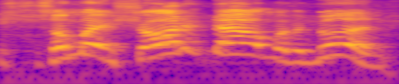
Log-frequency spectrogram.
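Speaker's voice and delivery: high, loud mock-indignant protest; retold outrage. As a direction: exclaim it in imitated disbelief. Retells friend's outraged answer.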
